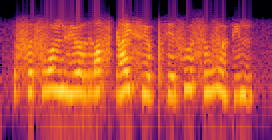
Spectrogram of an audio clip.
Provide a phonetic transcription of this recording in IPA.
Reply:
f ə˩˧˩ f v ɔ˦ ŋ vʲ ɔ˩˧˩ r i˨˥ sˤ ɡ ɛ˨˥ fʲ ɔ˩ pʰ ɪ˩ f u˦ s u˨˥ v ʊ˩ pʲ ə˩˧˩ ŋ

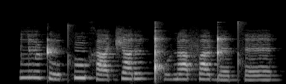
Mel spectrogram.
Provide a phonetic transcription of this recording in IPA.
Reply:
l ø˥ ʈ ø˩ t̪ʰ õ˥ x a˨ t͡ʃ a˥ ɾ ø˥ ǃʰ o̤˦ ɳ a˦ f a˦ ɖ ɛ˩ t̪ʰ ɛ˨

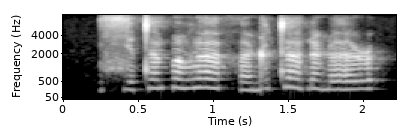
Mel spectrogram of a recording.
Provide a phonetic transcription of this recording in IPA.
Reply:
sʲ ə t œ̃ p ə̃ v œ̃ h ə̃ ɖ y t œ̃ ɗ ə̃ ɳ œ ɭ

